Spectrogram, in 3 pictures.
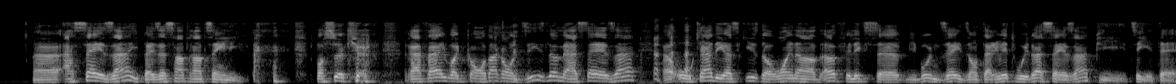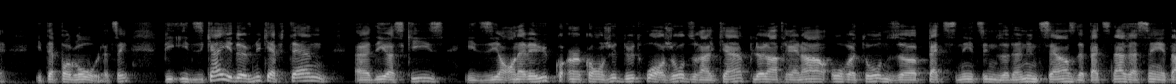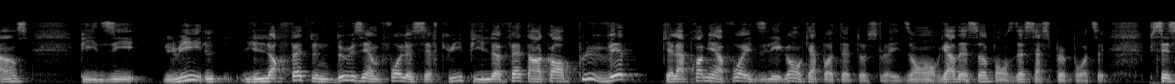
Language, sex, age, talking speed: French, male, 30-49, 250 wpm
